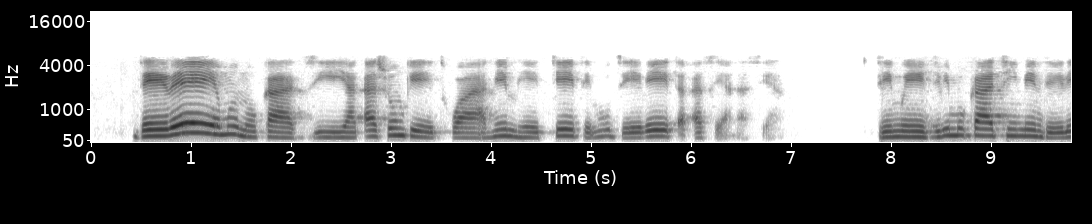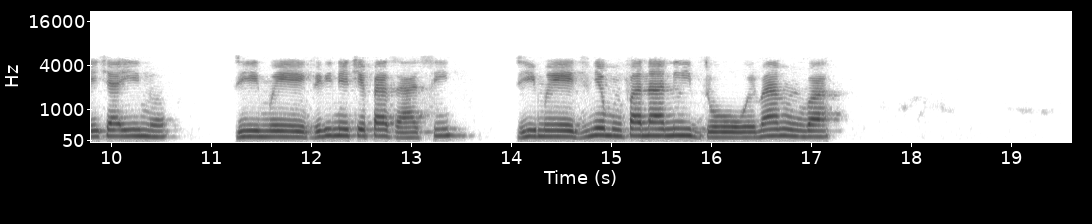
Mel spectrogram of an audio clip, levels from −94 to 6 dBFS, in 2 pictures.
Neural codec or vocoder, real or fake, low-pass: codec, 24 kHz, 0.9 kbps, WavTokenizer, medium speech release version 2; fake; 5.4 kHz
